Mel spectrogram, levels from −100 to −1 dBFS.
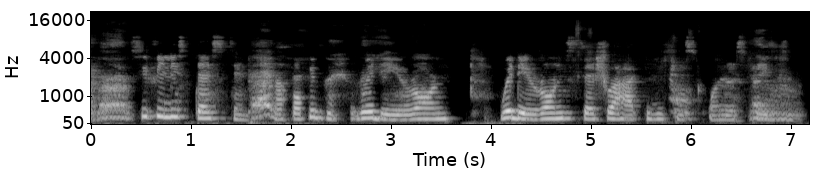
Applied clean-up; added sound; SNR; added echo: neural mask model Resemble Enhance denoiser.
